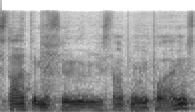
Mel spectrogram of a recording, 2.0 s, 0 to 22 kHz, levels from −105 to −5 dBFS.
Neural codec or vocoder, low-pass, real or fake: codec, 44.1 kHz, 2.6 kbps, SNAC; 14.4 kHz; fake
